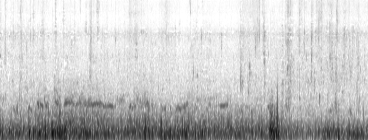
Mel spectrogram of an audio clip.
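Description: Wind blows steadily into a microphone outdoors.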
